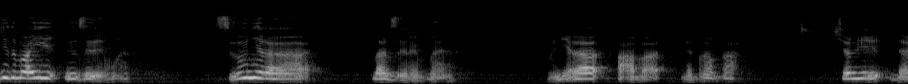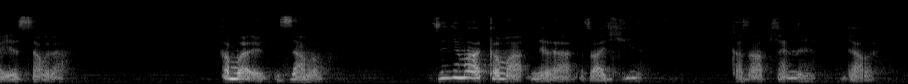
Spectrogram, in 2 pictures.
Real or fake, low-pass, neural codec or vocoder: fake; 9.9 kHz; autoencoder, 22.05 kHz, a latent of 192 numbers a frame, VITS, trained on one speaker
